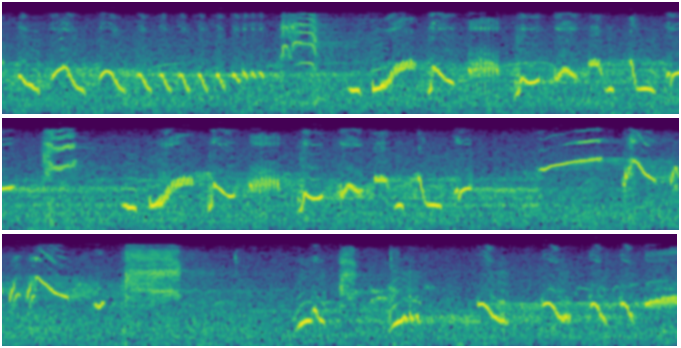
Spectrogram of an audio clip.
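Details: White-rumped shama song used to prompt other birds to sing: long rich medley of whistled slurs, quick trills and sharp high notes, delivered almost without pause.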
